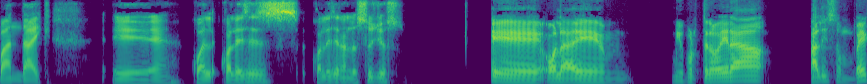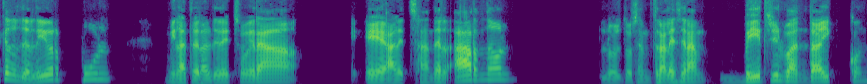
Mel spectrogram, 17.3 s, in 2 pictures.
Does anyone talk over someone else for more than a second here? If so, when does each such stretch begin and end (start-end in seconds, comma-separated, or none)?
none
